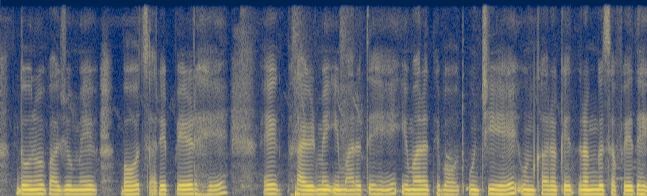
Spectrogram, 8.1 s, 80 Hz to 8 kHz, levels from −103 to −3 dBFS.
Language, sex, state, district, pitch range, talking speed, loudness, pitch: Hindi, female, Bihar, Gopalganj, 170-175 Hz, 155 wpm, -17 LUFS, 175 Hz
